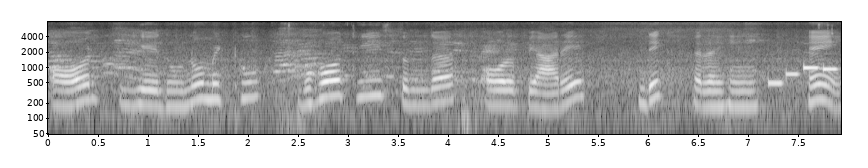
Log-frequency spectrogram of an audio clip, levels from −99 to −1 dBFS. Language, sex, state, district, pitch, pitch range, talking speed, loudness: Hindi, female, Madhya Pradesh, Dhar, 200 Hz, 175-265 Hz, 90 wpm, -17 LUFS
